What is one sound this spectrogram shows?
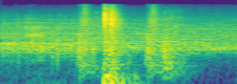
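A body thuds heavily onto a mat.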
